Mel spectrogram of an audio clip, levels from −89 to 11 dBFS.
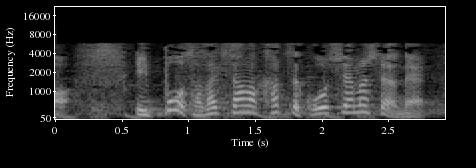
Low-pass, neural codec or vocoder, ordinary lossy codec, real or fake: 7.2 kHz; none; MP3, 24 kbps; real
